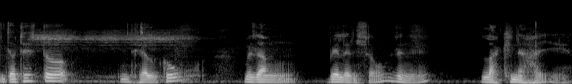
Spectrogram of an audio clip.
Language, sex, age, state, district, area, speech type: Bodo, male, 60+, Assam, Udalguri, urban, spontaneous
